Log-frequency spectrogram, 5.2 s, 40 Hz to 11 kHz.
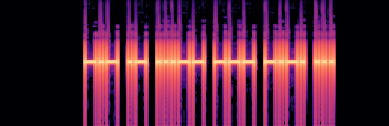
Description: Morse code, heard as a keyed tone, about 25 wpm, 700 Hz. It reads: KA3OCS
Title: Call Signs - 25wpm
